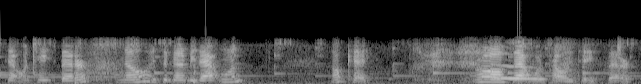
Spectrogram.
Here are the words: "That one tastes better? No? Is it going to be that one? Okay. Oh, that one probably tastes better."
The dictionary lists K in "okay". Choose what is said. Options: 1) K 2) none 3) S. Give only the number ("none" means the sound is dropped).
1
